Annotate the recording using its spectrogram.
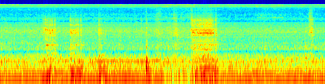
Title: Brake noise - reverse to drive, etc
